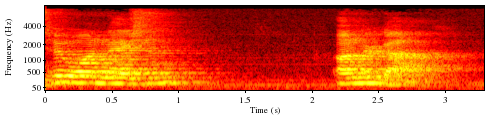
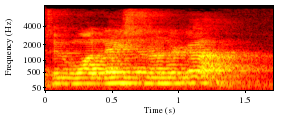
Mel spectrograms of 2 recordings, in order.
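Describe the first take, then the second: First: There is a pause after nation. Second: There is no pause after nation. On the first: The speaker calls it wrong. "we normally say" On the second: The speaker calls it right. "There's no comma"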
